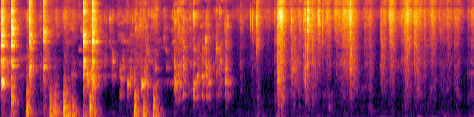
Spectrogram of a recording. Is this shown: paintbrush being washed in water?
yes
